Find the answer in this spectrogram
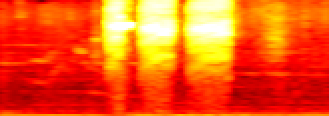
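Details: Selendang biru, known also as kehicap ngombyok, delivering three loud, hissing, rasping bursts back to back, each roughly a fifth of a second, in an otherwise quiet background.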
